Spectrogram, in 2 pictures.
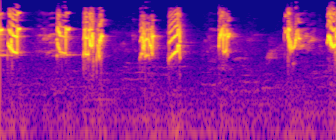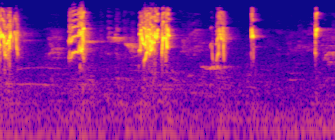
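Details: Pet lovebirds, tame birds, chirping in short harsh bursts of high, buzzy, rasping notes, each under half a second, separated by brief silences, with no other sounds.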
